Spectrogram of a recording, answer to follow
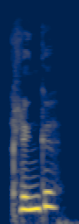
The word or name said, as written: klynk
